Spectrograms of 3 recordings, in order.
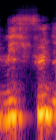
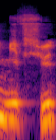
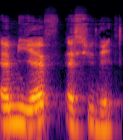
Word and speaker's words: Mifsud: commentateurs comment dit-on famille moi je dis Miss flud est-ce que ça se dit comme ça est-ce qu'on prononce le S dis-nous tout non non on prononce comme ça s'écrit MIF Sud c'est MIF Sud ok génial donc maintenant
